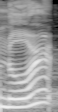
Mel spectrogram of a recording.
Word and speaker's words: Noor: Me llamo Noor, aunque en realidad se pronuncia como Noor, pero todo el mundo me dice Noor.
